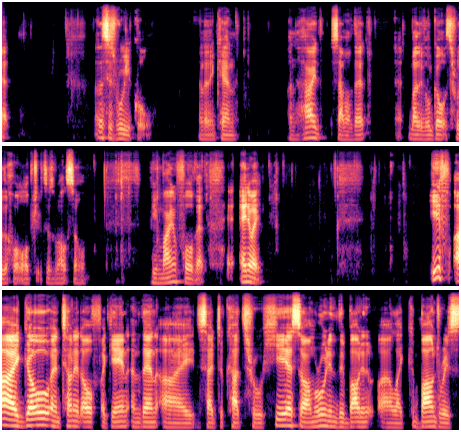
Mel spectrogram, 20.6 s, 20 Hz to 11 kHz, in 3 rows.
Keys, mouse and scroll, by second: 1.3-4.1 alt+drag, 4.1-5.7 ctrl+drag, 5.7-7.2 alt+drag, 7.2 alt+click, 8.8 ctrl+z, 9.4 alt+middle click, 9.7 alt+click, 10.1 alt+middle click, 10.5-12.7 alt+drag, 12.7 alt+middle click, 14.8 s, 15.5 click, 15.9 alt+middle click, 16.8 2, 17.1-20.4 drag.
